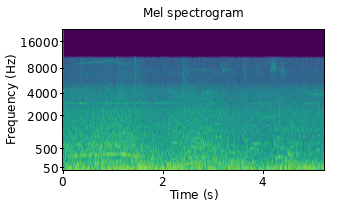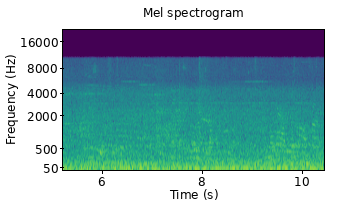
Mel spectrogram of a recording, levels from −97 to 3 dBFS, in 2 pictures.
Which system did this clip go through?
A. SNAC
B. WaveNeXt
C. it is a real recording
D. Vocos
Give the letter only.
C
